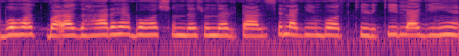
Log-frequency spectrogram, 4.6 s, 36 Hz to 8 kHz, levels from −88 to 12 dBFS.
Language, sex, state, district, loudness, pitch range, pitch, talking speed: Hindi, female, Madhya Pradesh, Katni, -16 LUFS, 265-285 Hz, 275 Hz, 180 wpm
